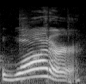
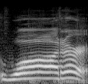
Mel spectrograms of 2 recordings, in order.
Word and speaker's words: water: And then water. It's water. It's not water. Water, it would be British. Water is what Americans say.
